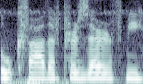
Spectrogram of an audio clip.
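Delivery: put-on Irish accent. A player trying a Scottish accent slips into an Irish accent. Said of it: "That was Irish".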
